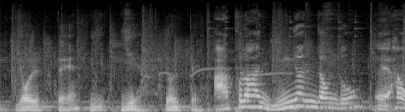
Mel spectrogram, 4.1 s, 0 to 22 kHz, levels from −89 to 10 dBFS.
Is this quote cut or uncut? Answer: cut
